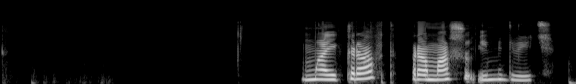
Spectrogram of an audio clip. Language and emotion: Russian, neutral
